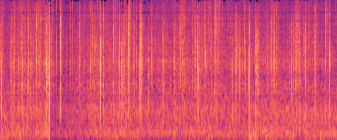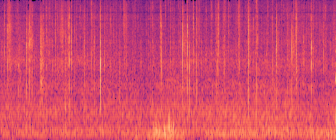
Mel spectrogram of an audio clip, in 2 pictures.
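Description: Open bonfire of dry grass and brushwood burning, with many sharp crackles and pops over a steady hiss.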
